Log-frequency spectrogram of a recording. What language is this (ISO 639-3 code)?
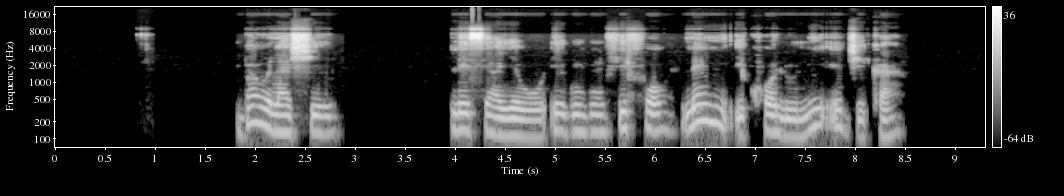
yor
